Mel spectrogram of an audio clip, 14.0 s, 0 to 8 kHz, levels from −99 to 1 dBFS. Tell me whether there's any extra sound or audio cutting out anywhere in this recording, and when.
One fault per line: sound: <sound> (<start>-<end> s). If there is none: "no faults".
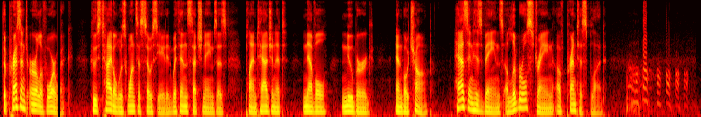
sound: dropout (1.1-1.2 s)
sound: laugh (12.5-13.8 s)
